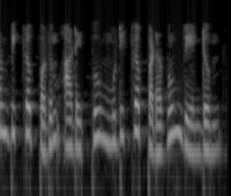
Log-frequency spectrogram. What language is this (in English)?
Tamil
